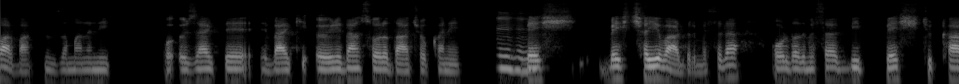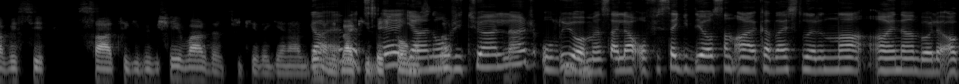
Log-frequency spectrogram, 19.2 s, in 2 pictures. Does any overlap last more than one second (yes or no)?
yes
